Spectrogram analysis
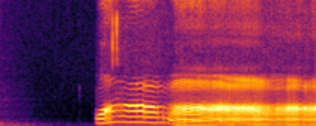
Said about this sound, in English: Meow. Meow.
